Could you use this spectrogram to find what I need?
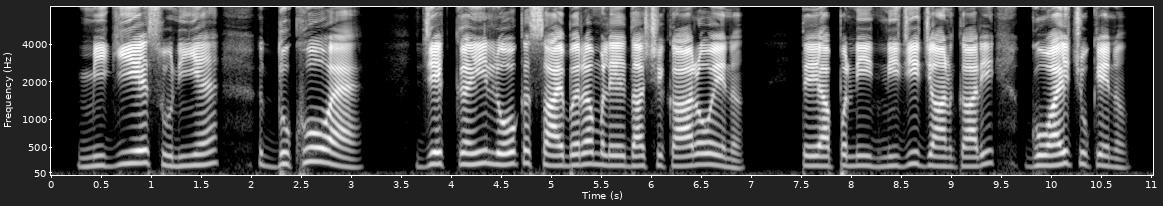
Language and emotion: Dogri, sad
